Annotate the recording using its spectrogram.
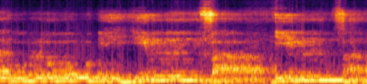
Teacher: ketika ada mim bertemu fa, maka mimnya harus dibaca sempurna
